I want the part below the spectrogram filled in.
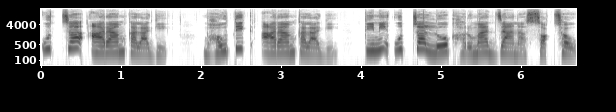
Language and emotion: Nepali, neutral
